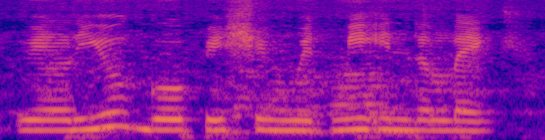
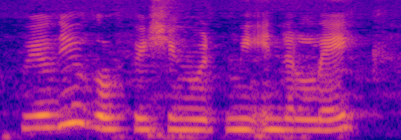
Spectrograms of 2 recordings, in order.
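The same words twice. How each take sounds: First: It is read flatly, without marked emphasis. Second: It is read expressively, with marked emphasis. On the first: The speaker calls it wrong. "Jadi Marisa tadi bacanya number one ini contohnya seperti ini" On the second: The speaker calls it right. "contohnya yang benarnya seperti ini. Ya, ada penekanannya"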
